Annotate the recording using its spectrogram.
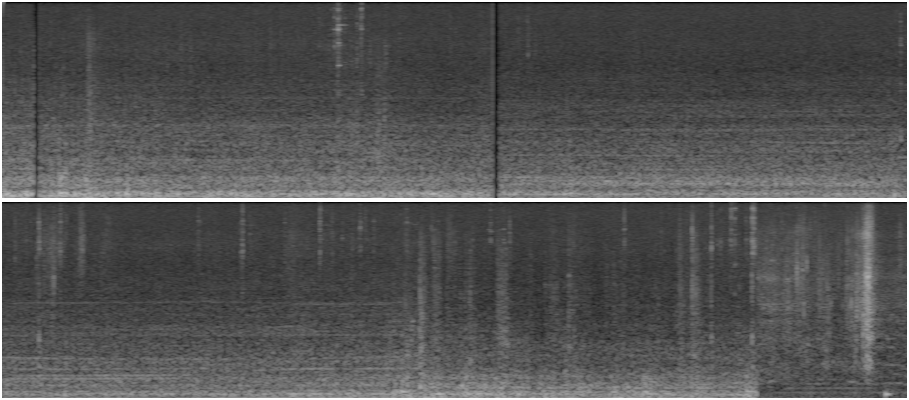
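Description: A car driving, with a steady low engine and road rumble heard from inside the cabin. About a second before the end it cuts off suddenly to much quieter outdoor background.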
